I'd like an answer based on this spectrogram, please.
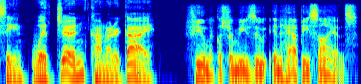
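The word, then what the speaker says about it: Gai: out because ha ha his name is gay even though it's probably pronounced guy but whatever ryan rookie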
